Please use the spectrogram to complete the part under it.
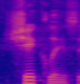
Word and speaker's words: Chiklis: All right, I moved it Michael Chiklis.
